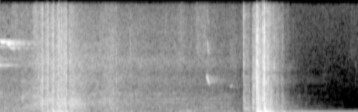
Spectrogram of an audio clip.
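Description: Two heavy-duty reinforced doors of an anechoic chamber swing and shut with deep, booming thuds as a person is locked inside, the second closing louder, followed by a faint low hum in the sealed quiet.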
